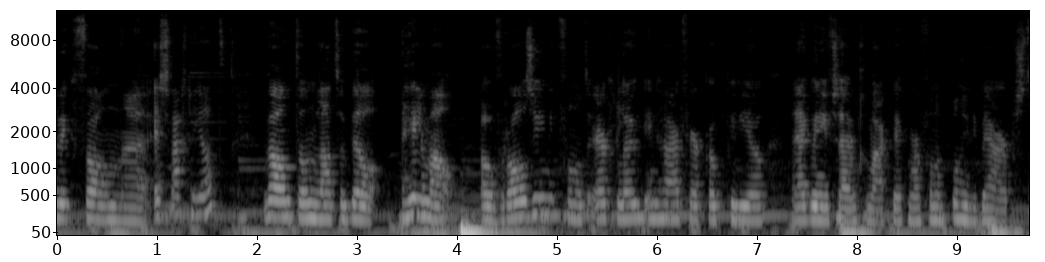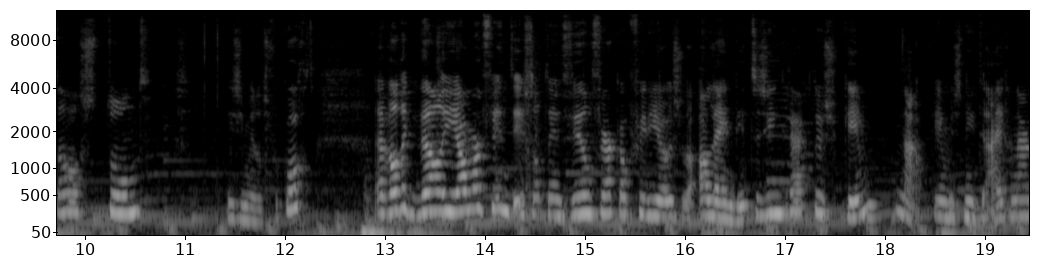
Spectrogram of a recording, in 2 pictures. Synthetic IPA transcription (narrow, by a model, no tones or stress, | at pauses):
ɛbɪkfɑnʔɛsraːχijɑt | ʋɑnt̚dɑnlaːtəʋəbɛlˠ | ɦejləmaːlˠʔowvərɑlˠzinɪkfondətɛɹχløɥkɪnɦaːɹvɛɹkowpfidijow | najaɪkʋejtnitɔfsɛjɛmχəmaːk̚tɦeftmaːɹvɑnənpɔnidibɛjɦaːɹɔpstɑlˠstont | ɪs̬ɪnmɪdəlˠsfəɹkɔχt | ʋɑtɪkʋɛlˠjɑməɹvɪntɪsdɑtɪnvɪːlˠvɛɹkowpfidijowsʋə̰ʔalejndɪtəzinkrɛjχdøskɪm | na̰wkɪmɪsnit̚də̰ʔɛ̰jχənaː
